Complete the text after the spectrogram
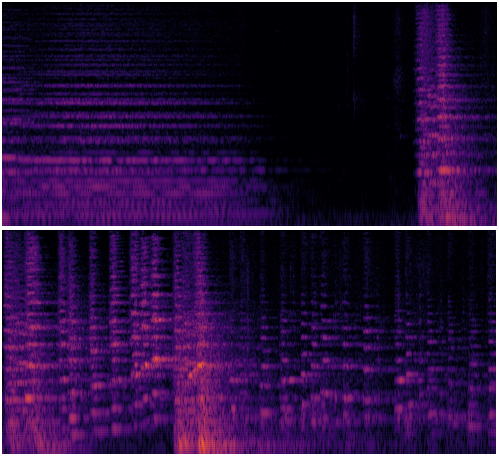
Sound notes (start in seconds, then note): none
